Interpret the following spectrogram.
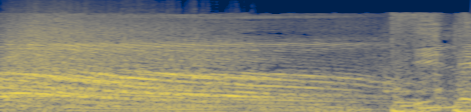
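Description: A man's voice holding one long, loud cry or sung note that slowly falls in pitch and fades away near the end.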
